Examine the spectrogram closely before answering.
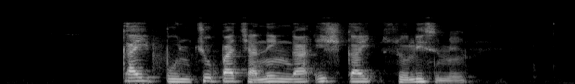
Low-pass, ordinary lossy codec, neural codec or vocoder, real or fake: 7.2 kHz; Opus, 24 kbps; none; real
